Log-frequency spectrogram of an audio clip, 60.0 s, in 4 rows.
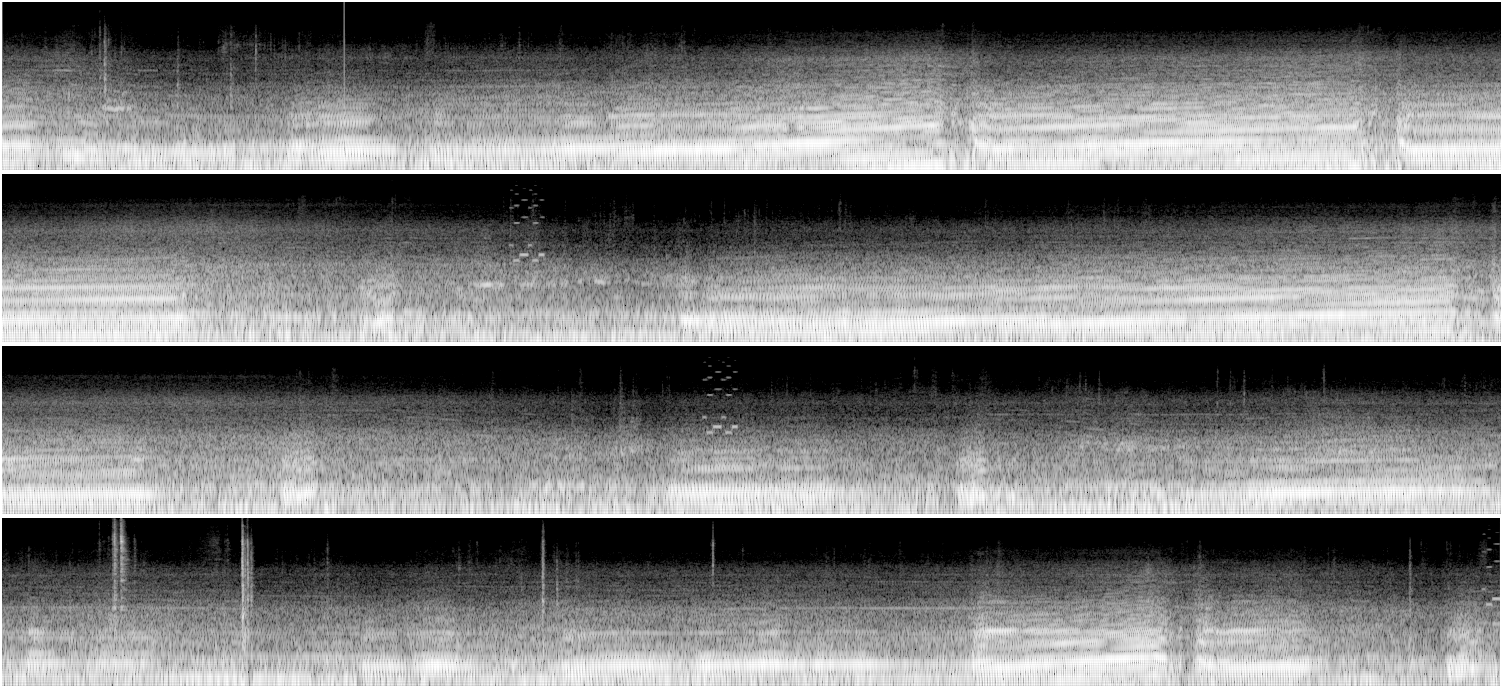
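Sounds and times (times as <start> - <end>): car engine accelerating hard: 0.0 - 20.4, 21.0 - 59.9.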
